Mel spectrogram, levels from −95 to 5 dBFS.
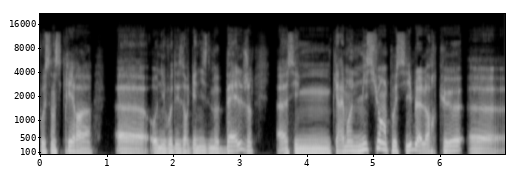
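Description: Speech recording, and nothing is technically wrong with it.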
